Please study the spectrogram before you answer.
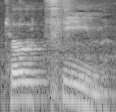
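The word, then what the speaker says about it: thirteen: Now, for the teens, you need to stress out on the last syllable. Like it says 13.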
